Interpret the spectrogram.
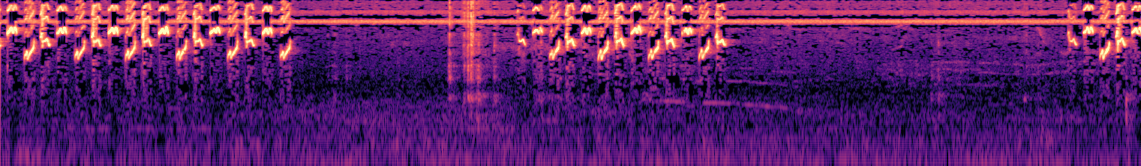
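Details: Cinereous tit (glatik batu) in a clear masteran recording: sharp, high chirping notes in quick two-part repeats, about two per second, in bursts several seconds long separated by quiet gaps, over a faint steady high whine.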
